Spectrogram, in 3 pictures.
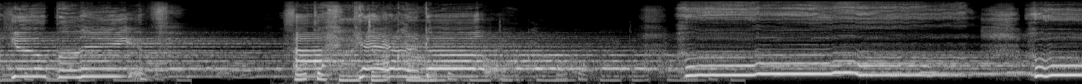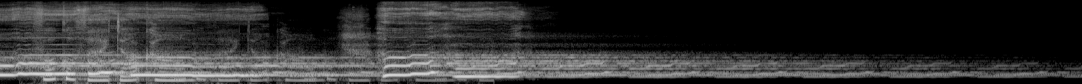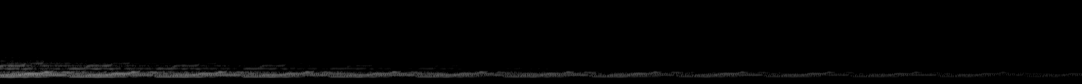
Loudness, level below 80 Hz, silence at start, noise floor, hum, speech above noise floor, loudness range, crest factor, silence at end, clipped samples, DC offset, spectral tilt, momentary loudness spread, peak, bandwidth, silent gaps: -15 LUFS; -62 dBFS; 0 s; -70 dBFS; none; 56 dB; 18 LU; 18 dB; 10.5 s; under 0.1%; under 0.1%; -3 dB/octave; 20 LU; 0 dBFS; over 20 kHz; none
